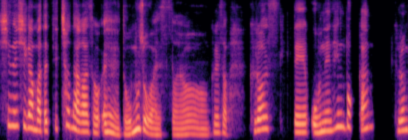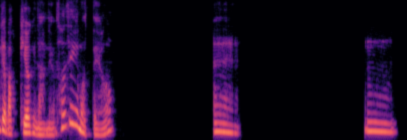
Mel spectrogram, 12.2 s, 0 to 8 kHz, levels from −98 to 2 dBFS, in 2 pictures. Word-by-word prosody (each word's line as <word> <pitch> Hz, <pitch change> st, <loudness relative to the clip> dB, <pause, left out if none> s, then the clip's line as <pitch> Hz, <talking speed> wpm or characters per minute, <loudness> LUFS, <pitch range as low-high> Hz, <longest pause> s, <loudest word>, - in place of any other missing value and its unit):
쉬는 315 Hz, -1 st, +1 dB
시간마다 260 Hz, -10 st, +5 dB
뛰쳐나가서 205 Hz, -, +2 dB
예 175 Hz, -8 st, +3 dB
너무 190 Hz, -, +5 dB
좋아했어요. 130 Hz, -, -2 dB
그래서 170 Hz, -3 st, -3 dB, 0.3 s
그랬을 245 Hz, +4 st, 0 dB
때 180 Hz, -1 st, +4 dB
오는 190 Hz, +5 st, +2 dB
행복감 285 Hz, 0 st, 0 dB, 0.3 s
그런 215 Hz, +2 st, +1 dB
게 220 Hz, -, 0 dB
막 145 Hz, -4 st, -7 dB
기억이 165 Hz, -2 st, -1 dB
나네요. 125 Hz, -1 st, -9 dB
선생님은 290 Hz, -, -5 dB
어때요? 130 Hz, -, -12 dB, 1.5 s
예. 175 Hz, -5 st, -9 dB, 1.9 s
음. 190 Hz, -2 st, -9 dB
185 Hz, 245 characters per minute, -23 LUFS, 145-240 Hz, 1.9 s, 시간마다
